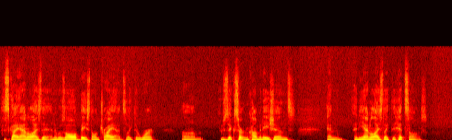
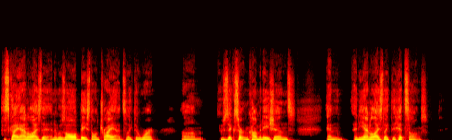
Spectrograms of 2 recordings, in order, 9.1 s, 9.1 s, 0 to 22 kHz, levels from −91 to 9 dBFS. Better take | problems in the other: second | hiss; faint; throughout; 25 dB below the speech

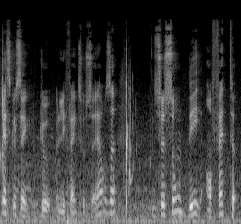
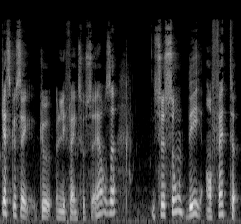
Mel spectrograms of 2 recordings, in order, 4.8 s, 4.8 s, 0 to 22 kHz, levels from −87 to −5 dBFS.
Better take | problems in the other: second | rain or running water; loud; throughout; 8 dB below the speech; faint in the second

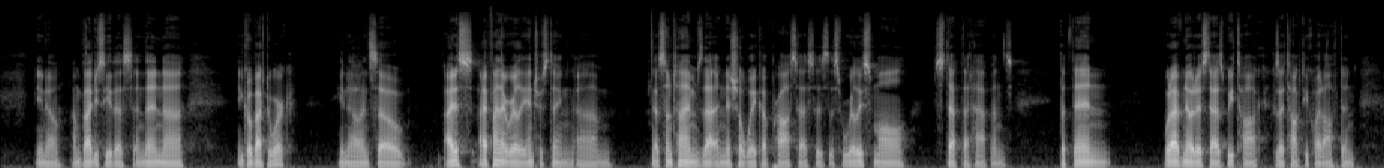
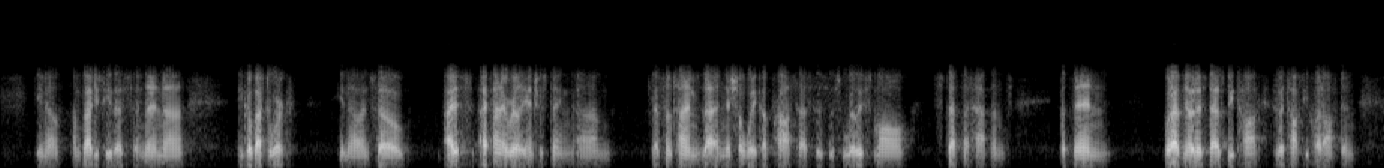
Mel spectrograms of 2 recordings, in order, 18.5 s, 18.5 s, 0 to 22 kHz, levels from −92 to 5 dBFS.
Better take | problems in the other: first | phone-call audio; poor line

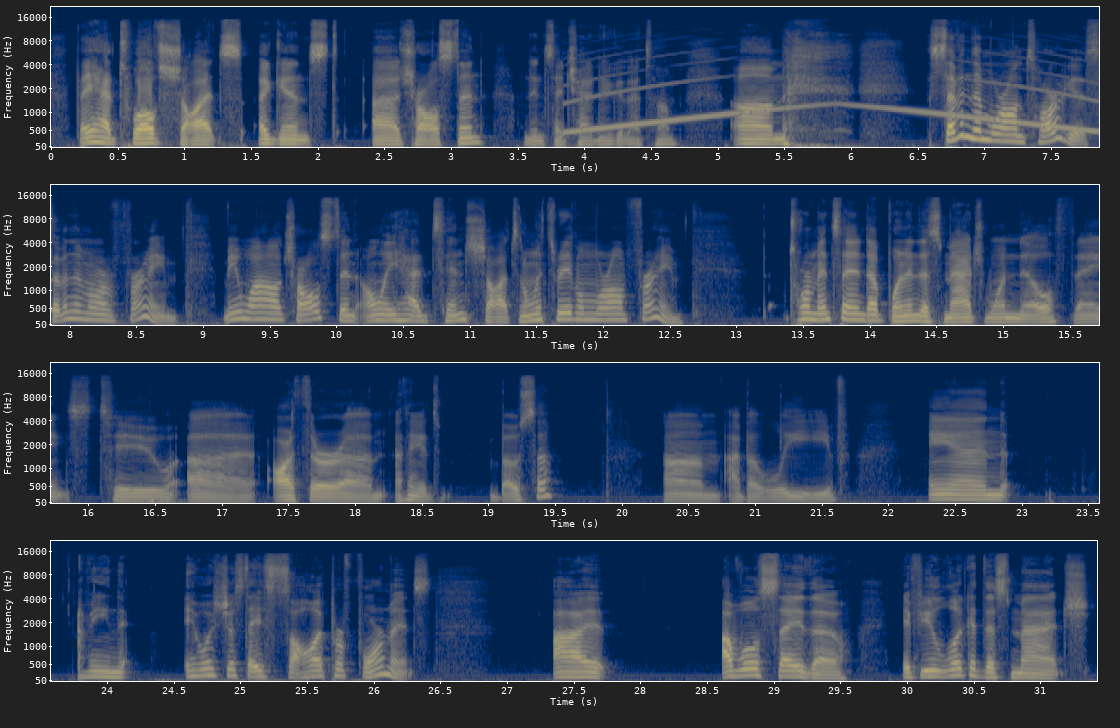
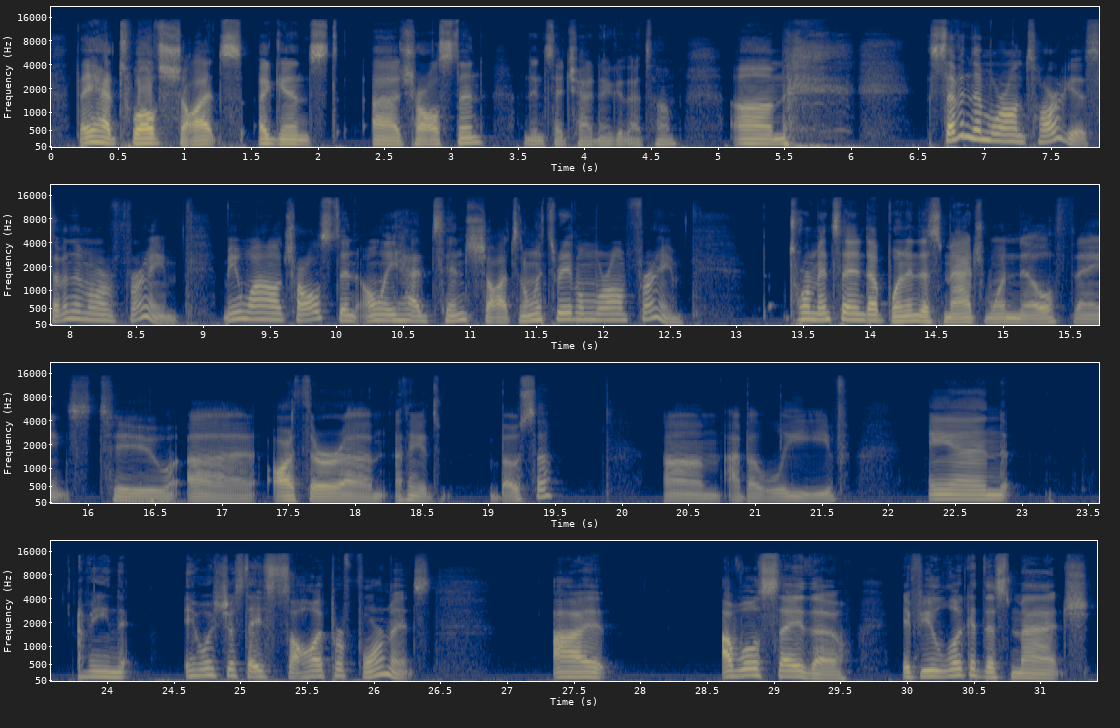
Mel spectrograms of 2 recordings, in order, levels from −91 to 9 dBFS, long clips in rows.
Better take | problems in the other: second | siren; noticeable; from 4 to 8 s; peak 6 dB below the speech

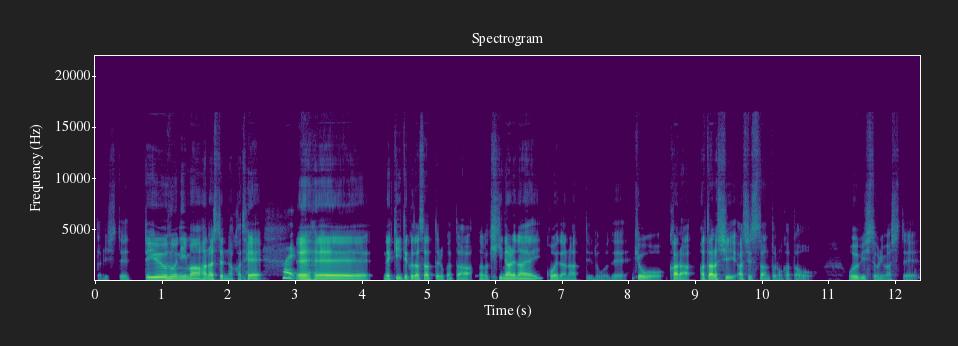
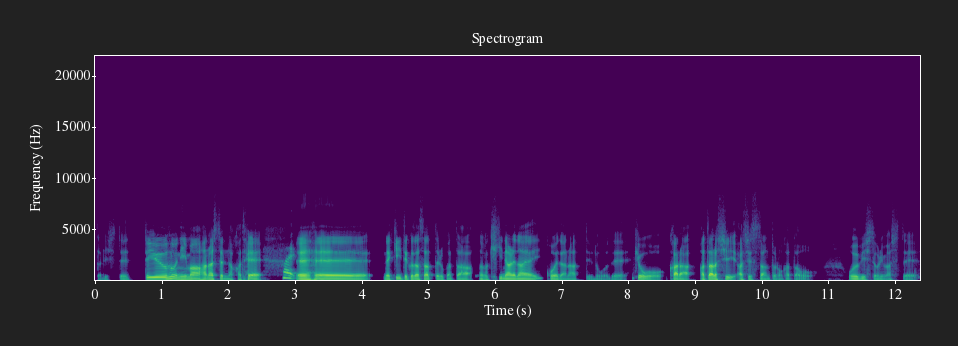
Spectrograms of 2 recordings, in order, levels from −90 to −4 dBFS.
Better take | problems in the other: first | muffled; slightly; fading above 2 kHz

